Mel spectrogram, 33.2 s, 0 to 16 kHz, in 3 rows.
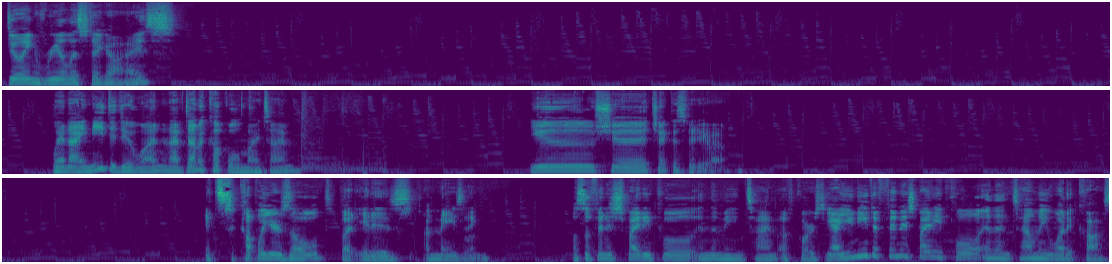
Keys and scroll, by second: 3.1-7.4 typing, 8.9-10.5 typing, 19.9 ctrl+v, 20.4 Return.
